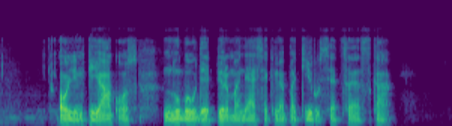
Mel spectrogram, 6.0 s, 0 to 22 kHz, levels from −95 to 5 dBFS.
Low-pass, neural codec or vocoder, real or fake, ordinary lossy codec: 7.2 kHz; codec, 16 kHz, 8 kbps, FreqCodec, larger model; fake; Opus, 24 kbps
